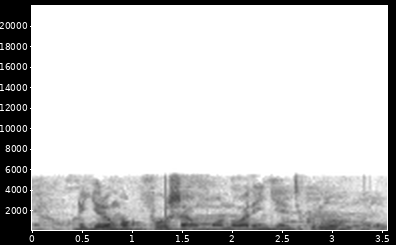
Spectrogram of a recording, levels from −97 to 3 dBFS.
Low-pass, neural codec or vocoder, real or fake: 5.4 kHz; none; real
